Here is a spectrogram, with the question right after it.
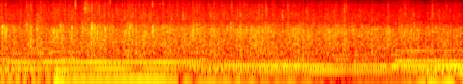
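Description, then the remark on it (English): An audience claps together in a dense, steady wash of applause, sustained and fairly loud throughout, with a low tonal hum beneath the clapping. “Come on, let's clap our hands one more time.”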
